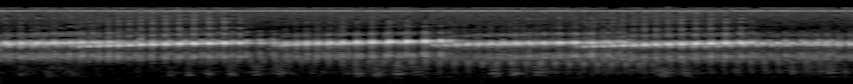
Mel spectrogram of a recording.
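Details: Spring frog chorus at the ponds of Nebraska's Sandhills at dusk; densely layered high trills run without pause, briefly softening after one second before swelling back into a steady ringing drone.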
